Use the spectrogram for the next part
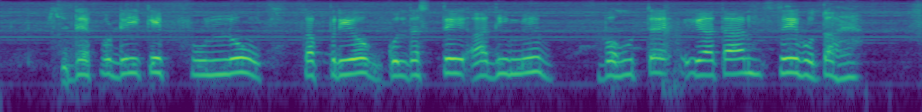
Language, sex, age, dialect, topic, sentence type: Hindi, female, 31-35, Awadhi Bundeli, agriculture, statement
